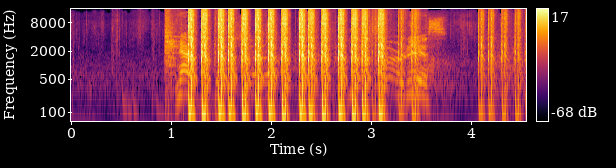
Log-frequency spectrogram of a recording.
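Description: A gun fires in rapid bursts, loud and close.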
